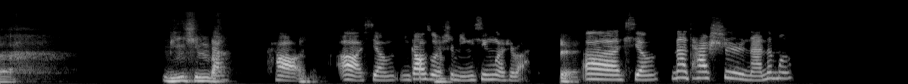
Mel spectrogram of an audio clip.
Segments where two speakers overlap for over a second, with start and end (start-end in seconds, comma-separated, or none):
none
